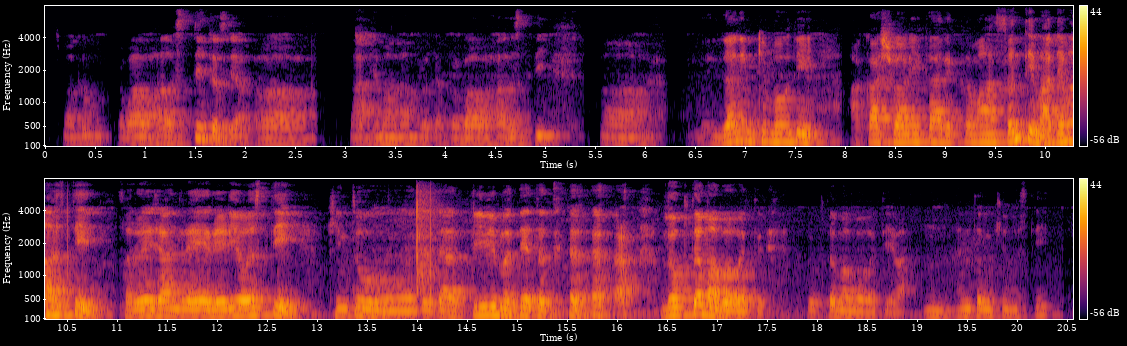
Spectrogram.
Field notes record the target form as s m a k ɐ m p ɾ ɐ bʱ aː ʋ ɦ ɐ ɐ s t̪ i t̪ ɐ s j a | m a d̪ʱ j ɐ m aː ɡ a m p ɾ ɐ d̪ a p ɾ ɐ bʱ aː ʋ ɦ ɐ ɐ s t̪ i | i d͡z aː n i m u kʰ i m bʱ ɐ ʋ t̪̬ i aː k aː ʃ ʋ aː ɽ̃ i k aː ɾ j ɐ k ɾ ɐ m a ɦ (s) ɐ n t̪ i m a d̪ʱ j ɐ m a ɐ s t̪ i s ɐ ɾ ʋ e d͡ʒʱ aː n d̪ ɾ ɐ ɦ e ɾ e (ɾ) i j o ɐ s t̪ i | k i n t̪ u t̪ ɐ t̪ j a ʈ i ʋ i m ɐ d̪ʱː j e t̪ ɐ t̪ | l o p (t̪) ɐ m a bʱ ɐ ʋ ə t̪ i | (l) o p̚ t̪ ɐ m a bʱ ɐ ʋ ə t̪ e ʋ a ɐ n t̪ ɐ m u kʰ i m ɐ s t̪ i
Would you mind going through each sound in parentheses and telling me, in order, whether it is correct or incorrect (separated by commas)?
correct, incorrect, correct, correct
